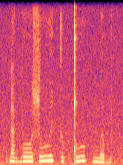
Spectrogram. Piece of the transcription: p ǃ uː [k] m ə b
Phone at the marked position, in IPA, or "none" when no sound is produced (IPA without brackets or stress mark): k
